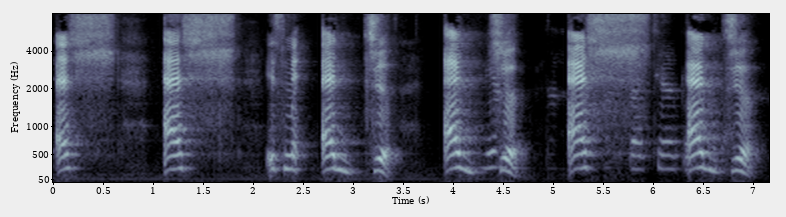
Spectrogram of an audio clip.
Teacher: जीम और शीन भी एक ही जगह से जबान के दरमियानी हिस्से से जबान का दरमियानी और तालू के दरमियानी हिस्सा दोनों टच होकर हर्फ जीम और शीन अदा होता है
